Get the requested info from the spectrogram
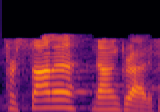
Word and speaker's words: persona non grata: If I say, help me out, if I say persona non grata. That means he's not well-liked, right? Did I say that correctly? Help me out. Thank you, Bill. Yes, thank you. He is persona non grata.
